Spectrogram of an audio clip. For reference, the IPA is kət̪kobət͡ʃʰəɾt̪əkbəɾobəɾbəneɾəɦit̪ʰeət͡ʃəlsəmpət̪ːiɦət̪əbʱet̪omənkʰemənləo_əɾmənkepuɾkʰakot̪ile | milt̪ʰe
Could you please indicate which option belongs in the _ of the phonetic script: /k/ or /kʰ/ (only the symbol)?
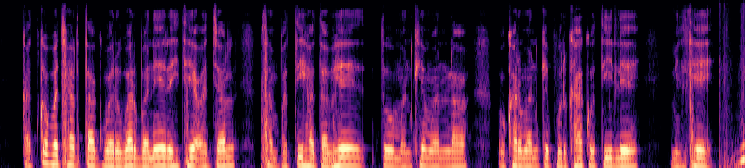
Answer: kʰ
